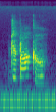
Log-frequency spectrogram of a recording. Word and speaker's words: debacle: I have it online here's the UK pronunciation Deb oh no someone said it without the L at the end here's the US pronunciation debacle The debacle of the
